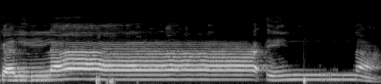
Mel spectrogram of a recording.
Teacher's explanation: ইন্না এখানে ওয়াজিব গুন্না হবে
